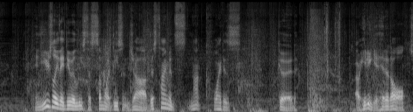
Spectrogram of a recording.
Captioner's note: shotgun blast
